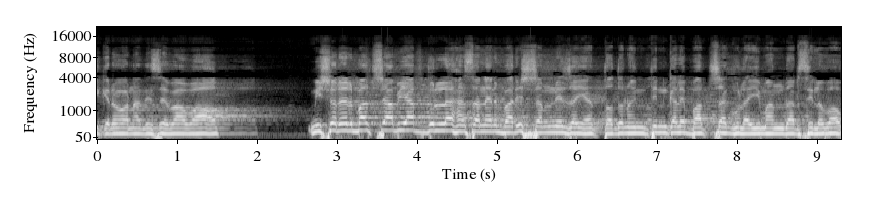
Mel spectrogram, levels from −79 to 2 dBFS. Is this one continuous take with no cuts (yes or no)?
yes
